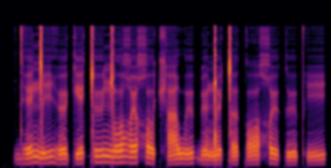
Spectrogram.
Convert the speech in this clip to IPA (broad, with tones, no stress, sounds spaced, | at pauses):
dʱ e˨˥ ŋ͡ǀ i˨˥ ɦ ø˩˧˩ kʲ e˨˥ ǀ ʉ˦˥ ŋ͡ǀ o˦˥ ʁ ʏ˦˥ χ o˥˨ t͡ʃʰ a˨˥ w ʉ˨˥ ɓ ʏ˩˧˩ ŋ͡ǃ ʏ˨˥ ǀ ə˩˧˩ k ɔ˩˧˩ χ ʉ˥˨ k ʉ˩˧˩ pʰ i˨˥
